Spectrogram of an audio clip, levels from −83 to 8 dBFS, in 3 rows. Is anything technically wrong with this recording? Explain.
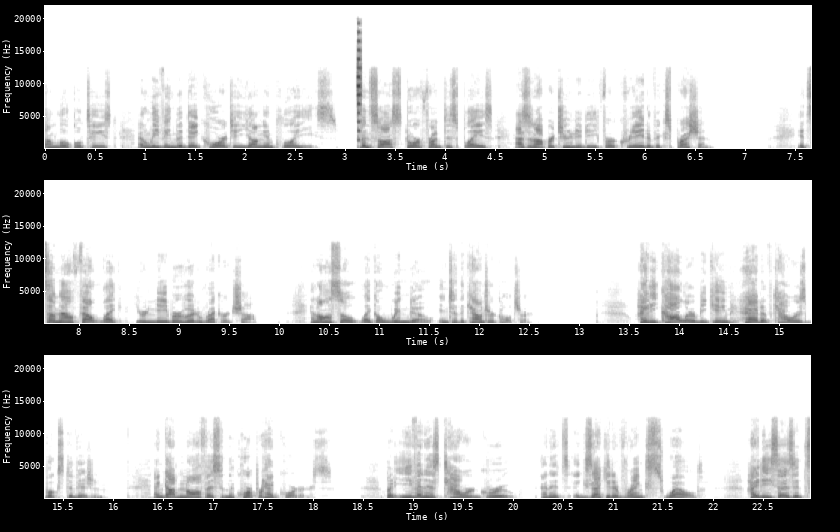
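Yes. There is damaged data in a compressed stream at 3.11 to 3.15 s and again at 17.45 to 17.49 s, each lasting under 40 ms. At both points part of the encoded speech is wrong, so the decoder misreads or throws out the affected frames and loses sync while it searches for the next valid frame header. The result is a brief chirp, squawk, click or short hole cutting across the speech.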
